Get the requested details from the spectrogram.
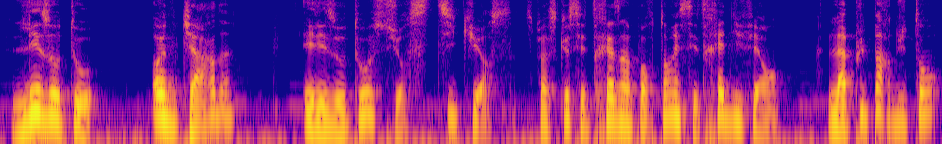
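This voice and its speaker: Young man, mellow tone, higher pitch, playful vlog host, spoken sound effects, talks straight to viewers, faint music behind. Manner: chatty, addresses viewers directly. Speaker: trading card collector and channel host. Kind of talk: casual explainer vlog.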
